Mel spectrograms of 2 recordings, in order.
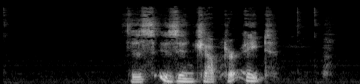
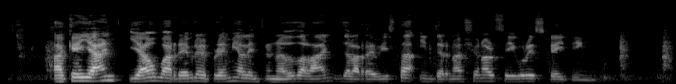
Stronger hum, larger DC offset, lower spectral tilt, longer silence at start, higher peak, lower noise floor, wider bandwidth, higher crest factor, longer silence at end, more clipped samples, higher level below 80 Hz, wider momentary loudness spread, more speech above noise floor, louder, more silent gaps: neither; neither; about the same, -4.5 dB/octave vs -4 dB/octave; first, 1.25 s vs 0.15 s; about the same, -4 dBFS vs -4 dBFS; first, -64 dBFS vs -51 dBFS; first, 16.5 kHz vs 11.5 kHz; second, 20 dB vs 26 dB; first, 0.3 s vs 0.05 s; neither; first, -54 dBFS vs -86 dBFS; second, 17 LU vs 20 LU; first, 44 dB vs 22 dB; first, -20 LUFS vs -28 LUFS; neither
